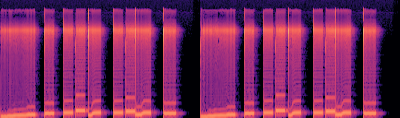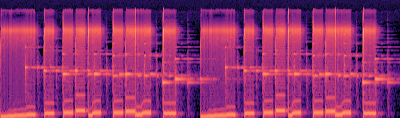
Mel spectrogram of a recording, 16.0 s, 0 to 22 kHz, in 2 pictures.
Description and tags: dramatic and minimalist theme with psychadelic salsa piano and some kind of sub dub bass
You can use the full version, just a piece of it or mix it up with 8 bar loopable chunks.
circus, danger, drama, dramatic, game, loopable, phantom, piano, retro, salsa, theme, video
